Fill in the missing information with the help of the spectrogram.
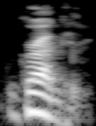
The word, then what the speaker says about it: Grug: And, Crew? That's Grug. – Grug. Okay. I'm terrible with names. Grud.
